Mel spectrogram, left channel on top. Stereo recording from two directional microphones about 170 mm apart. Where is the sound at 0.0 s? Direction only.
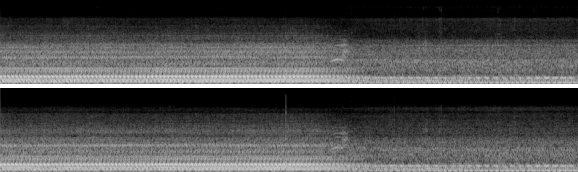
40° left (ahead or behind).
